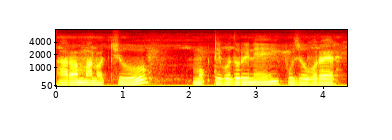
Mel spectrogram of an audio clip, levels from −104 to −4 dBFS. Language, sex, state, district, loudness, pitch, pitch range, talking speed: Chakma, male, Tripura, Dhalai, -16 LUFS, 105 Hz, 100-110 Hz, 95 wpm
